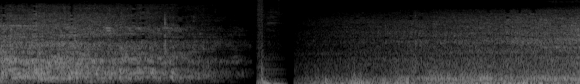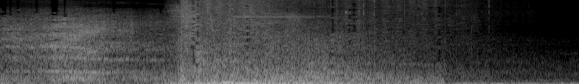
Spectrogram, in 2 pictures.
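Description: Cinematic logo-intro sound effects: a swelling whoosh builds for a few seconds into a deep boom with a heavy low rumble about six seconds in, then dies away. Before it, a steady noise fades out in the first two seconds.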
